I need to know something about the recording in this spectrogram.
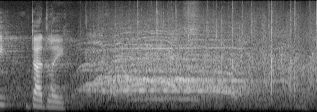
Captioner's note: audience applauding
